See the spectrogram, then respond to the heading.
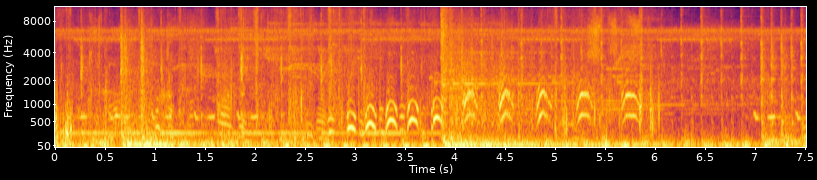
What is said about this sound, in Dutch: Kom, honden! De honden! Ze moeten achterna.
